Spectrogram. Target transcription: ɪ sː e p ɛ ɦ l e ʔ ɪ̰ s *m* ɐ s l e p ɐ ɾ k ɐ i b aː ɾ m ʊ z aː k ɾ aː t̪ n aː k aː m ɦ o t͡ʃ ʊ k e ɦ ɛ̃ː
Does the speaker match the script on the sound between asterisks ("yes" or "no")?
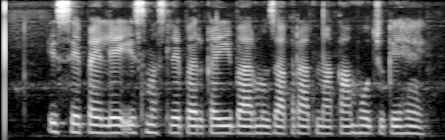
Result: yes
